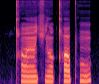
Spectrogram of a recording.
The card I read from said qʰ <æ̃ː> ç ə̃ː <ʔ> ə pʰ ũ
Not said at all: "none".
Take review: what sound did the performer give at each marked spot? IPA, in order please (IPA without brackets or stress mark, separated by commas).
æ̃ː, qʰ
